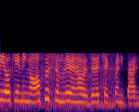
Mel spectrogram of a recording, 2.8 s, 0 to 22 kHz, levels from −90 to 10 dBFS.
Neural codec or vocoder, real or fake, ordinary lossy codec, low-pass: none; real; none; 3.6 kHz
